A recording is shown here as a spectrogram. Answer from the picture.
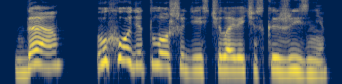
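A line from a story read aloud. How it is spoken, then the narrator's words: Sighing. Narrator (Russian): вздохнул Стенбок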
